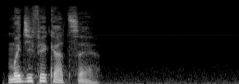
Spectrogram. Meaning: modification
- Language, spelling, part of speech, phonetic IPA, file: Russian, модификация, noun, [mədʲɪfʲɪˈkat͡sɨjə], Ru-модификация.ogg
